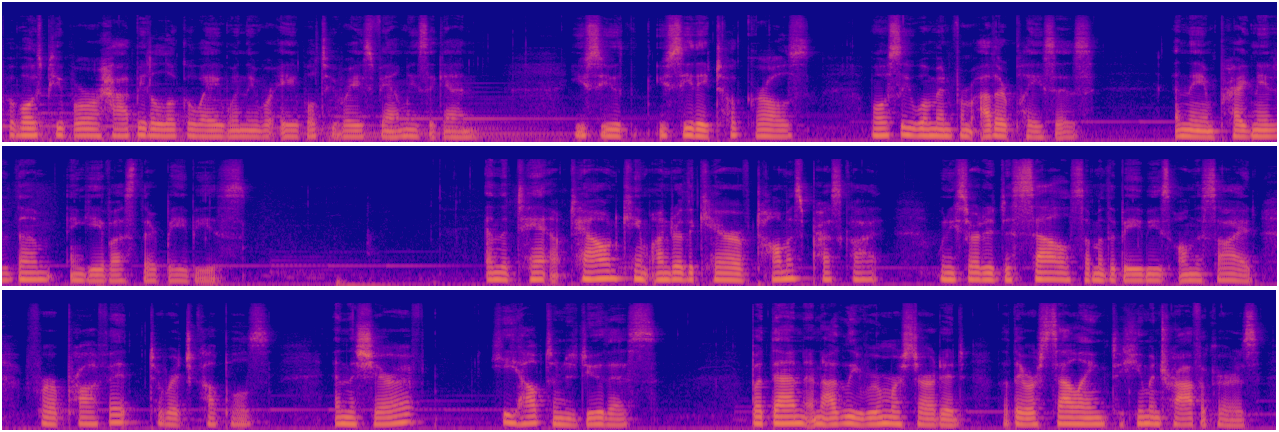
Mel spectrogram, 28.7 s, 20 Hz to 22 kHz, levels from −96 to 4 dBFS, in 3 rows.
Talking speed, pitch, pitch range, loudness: 185 wpm, 140 Hz, 130-155 Hz, -36 LUFS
